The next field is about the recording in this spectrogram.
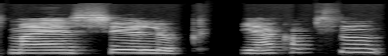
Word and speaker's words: Maya Sialuk Jacobsen: My name is Maya Sialuk Jacobsen, and I am from Northwest Greenland.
